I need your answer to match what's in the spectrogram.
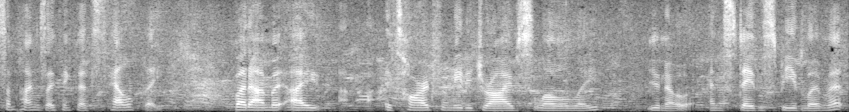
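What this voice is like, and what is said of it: Heavy New York accent. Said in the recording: “Now, you're a New Yorker. ... I'm sure I have this heavy accent. It identifies me.”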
